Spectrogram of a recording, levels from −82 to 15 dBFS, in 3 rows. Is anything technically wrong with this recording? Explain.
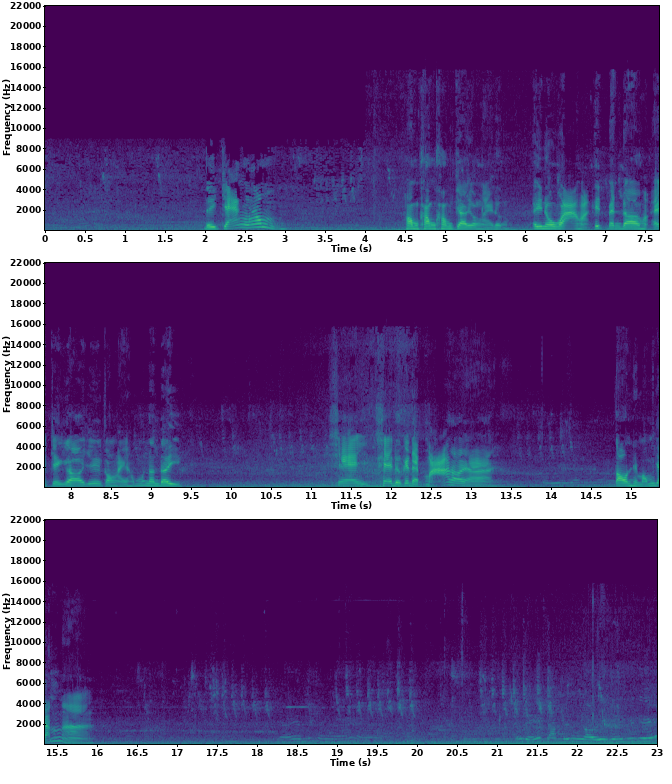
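Yes. For the first 4.0 seconds the audio is an adaptive stream starting at a low bitrate. From 0 to 4.0 s nothing is heard above about 9 kHz, and coding artefacts are more obvious. The player began on a lean version of the stream to start quickly. The sound points to roughly 32 kbit/s AAC. At 4.0 s it switches to a better version once the connection was measured, which fits about 96 kbit/s. The treble returns abruptly, with no gap.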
